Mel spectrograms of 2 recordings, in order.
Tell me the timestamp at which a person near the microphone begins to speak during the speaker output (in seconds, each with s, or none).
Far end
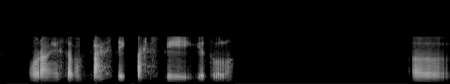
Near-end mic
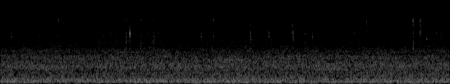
none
